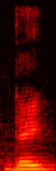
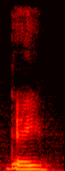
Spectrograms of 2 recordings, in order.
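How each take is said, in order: No difference in how they are said.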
